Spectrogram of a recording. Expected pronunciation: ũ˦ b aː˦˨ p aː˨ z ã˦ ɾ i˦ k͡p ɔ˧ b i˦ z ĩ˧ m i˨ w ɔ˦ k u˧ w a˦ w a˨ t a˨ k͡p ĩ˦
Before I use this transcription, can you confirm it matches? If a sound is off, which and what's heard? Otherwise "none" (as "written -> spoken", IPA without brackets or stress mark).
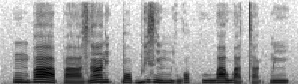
none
